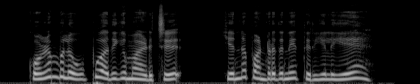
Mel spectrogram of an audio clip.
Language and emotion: Tamil, sad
